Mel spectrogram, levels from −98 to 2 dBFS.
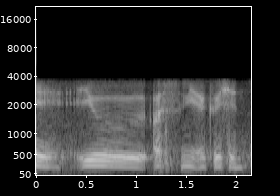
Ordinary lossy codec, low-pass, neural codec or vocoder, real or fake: none; 3.6 kHz; none; real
